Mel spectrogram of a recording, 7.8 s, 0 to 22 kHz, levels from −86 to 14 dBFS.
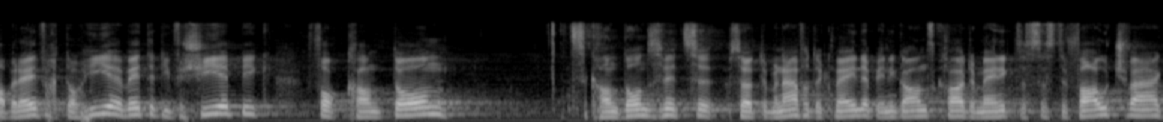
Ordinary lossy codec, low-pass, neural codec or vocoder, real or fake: none; 10.8 kHz; none; real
